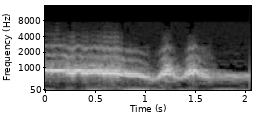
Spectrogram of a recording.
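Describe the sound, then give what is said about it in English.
A man imitates a hound's howl on the Jell-O radio program on the National Broadcasting Company: one long, loud, wavering cry that slowly drops in pitch, then rises and breaks into a couple of quavering yodels before trailing off. “You want to howl now?”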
